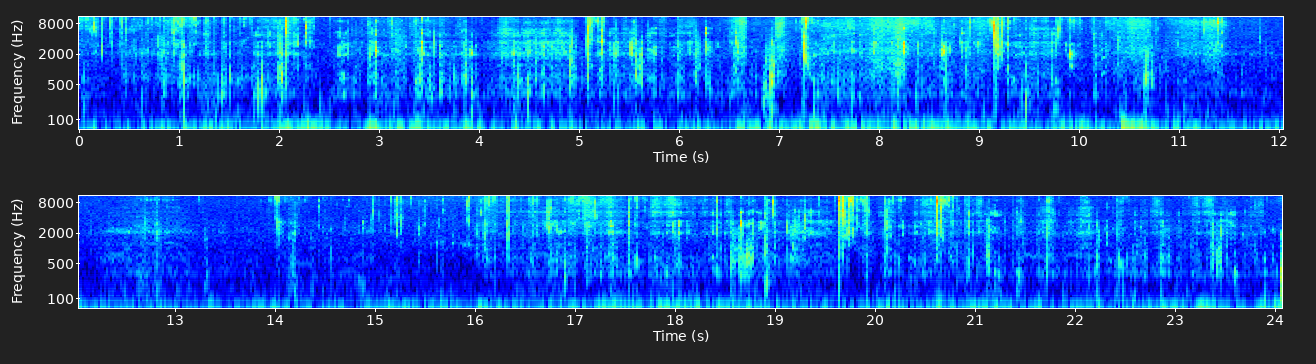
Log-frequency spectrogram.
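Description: Close-miked biting and chewing of cheesy bread, the crisp crust crunching in many sharp crackles, easing a little about halfway through.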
